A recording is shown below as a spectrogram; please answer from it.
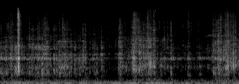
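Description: A straw being unwrapped and fitted into the lid of a plastic iced-drink cup. Small crinkles, clicks and scrapes, with one sharper click just after the start.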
